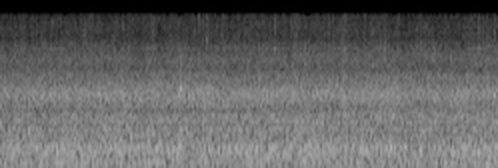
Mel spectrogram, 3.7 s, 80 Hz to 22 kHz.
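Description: Water surges steadily back into an Evolution Aqua Nexus 220 pond filter with a continuous, even rushing roar, close and loud from start to finish.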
